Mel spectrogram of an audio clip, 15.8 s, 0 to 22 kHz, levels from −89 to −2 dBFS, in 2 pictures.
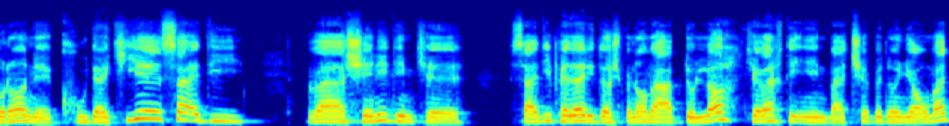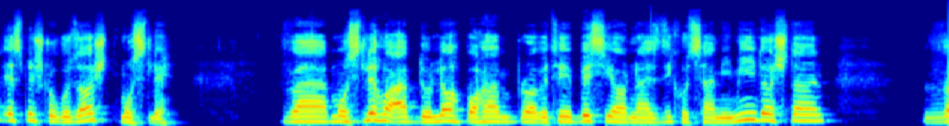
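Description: No technical faults are audible.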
